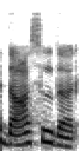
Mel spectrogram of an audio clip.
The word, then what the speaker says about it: Tahsildar: We say Dasildar here, sir. Tahsildar?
